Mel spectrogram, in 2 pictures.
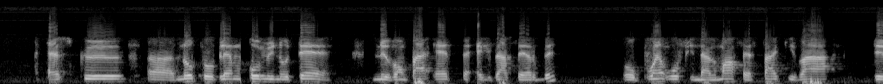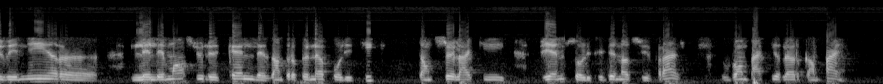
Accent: Côte d’Ivoire; Je pense qu'en tant qu'Ivoirien, il faut rester optimiste

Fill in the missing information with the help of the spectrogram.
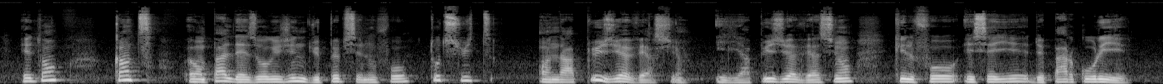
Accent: Korhogo, Savanes, Côte d’Ivoire; Vous l'avez dit, je suis Sénan de Korogo.

